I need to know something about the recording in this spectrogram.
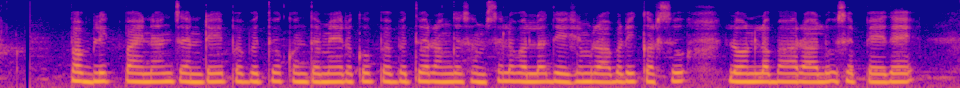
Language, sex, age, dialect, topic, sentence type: Telugu, female, 18-24, Southern, banking, statement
